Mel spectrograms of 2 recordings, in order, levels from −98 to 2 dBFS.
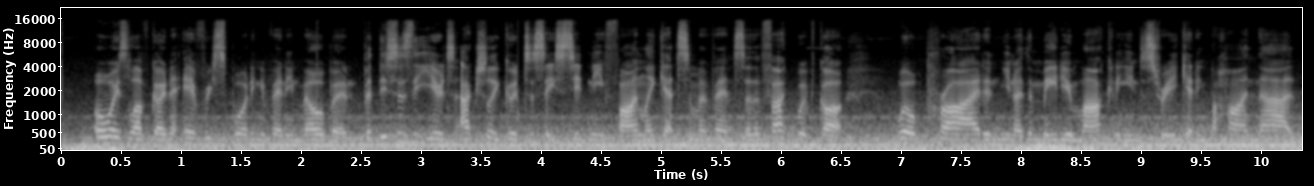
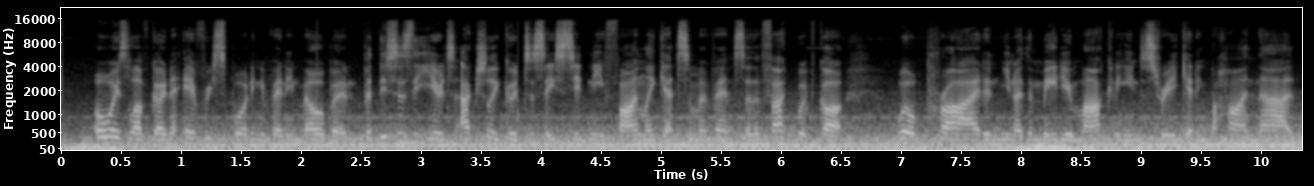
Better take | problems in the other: neither | low rumble; loud; throughout; 6 dB below the speech; the same in both

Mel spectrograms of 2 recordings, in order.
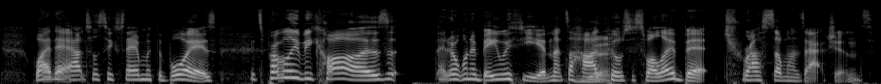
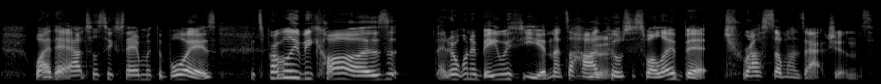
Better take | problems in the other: first | thin; very; fading below 300 Hz

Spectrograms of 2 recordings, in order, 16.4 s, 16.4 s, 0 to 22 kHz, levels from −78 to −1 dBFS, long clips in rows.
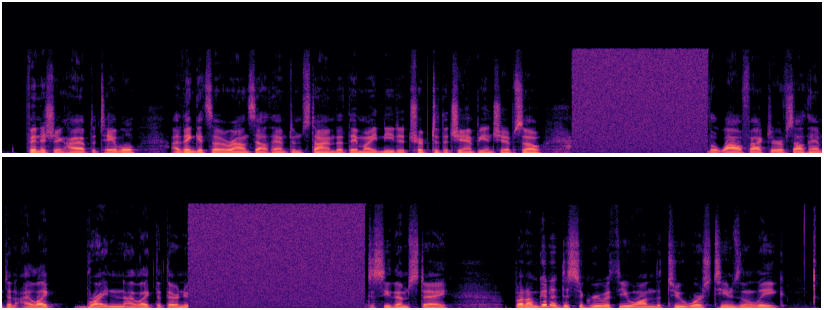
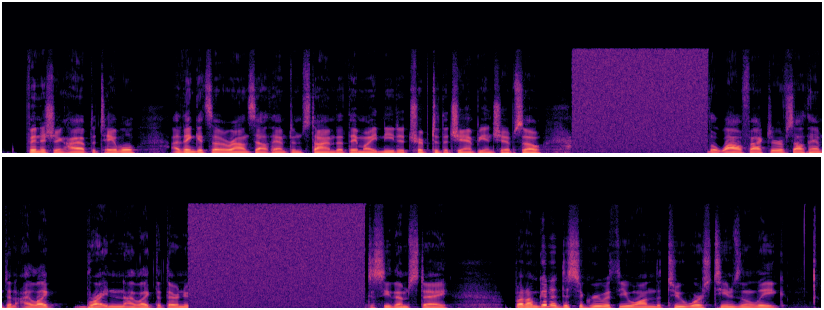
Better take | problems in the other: neither | audio cutting out; filled with static; at 5.5 s for 1.5 s and at 10 s for 2 s; the same in both

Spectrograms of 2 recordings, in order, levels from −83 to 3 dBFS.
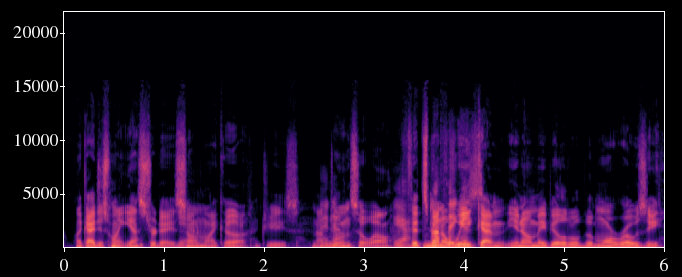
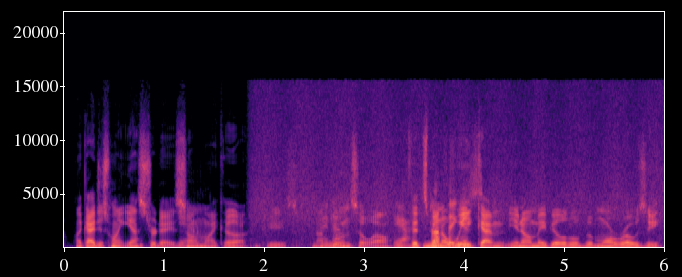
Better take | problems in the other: first | hiss; noticeable; from 2 s on; 15 dB below the speech

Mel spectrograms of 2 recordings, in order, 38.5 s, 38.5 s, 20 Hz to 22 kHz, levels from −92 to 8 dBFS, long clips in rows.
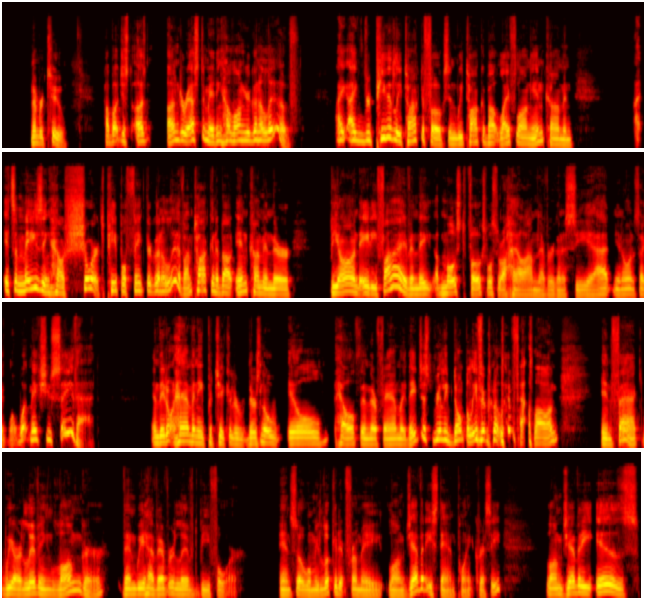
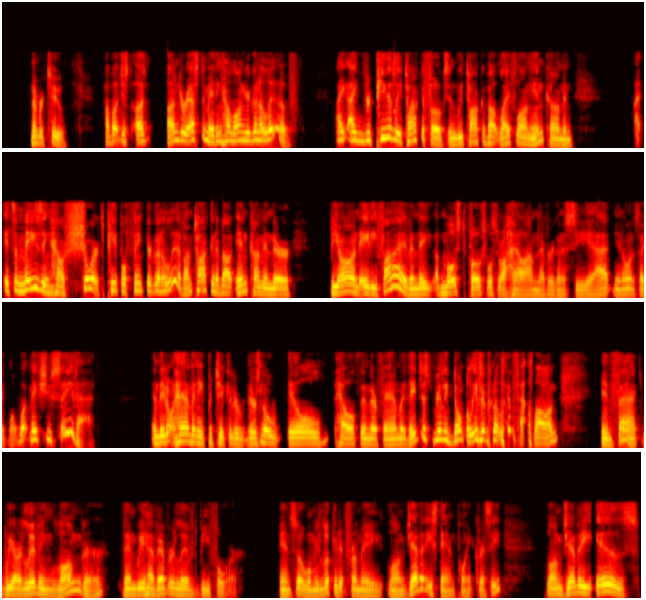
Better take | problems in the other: first | garbled, watery; slightly; nothing above 6 kHz

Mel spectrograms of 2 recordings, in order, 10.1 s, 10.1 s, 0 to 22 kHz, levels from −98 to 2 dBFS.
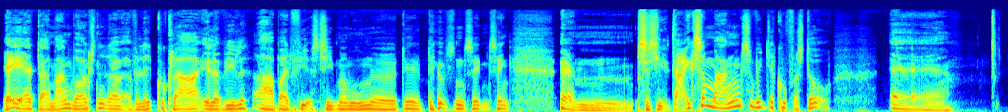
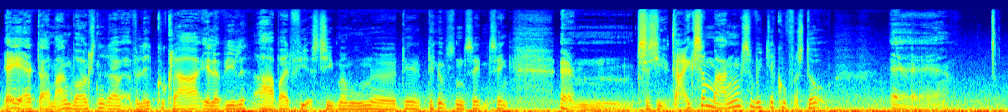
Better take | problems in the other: first | low rumble; noticeable; throughout; 15 dB below the speech

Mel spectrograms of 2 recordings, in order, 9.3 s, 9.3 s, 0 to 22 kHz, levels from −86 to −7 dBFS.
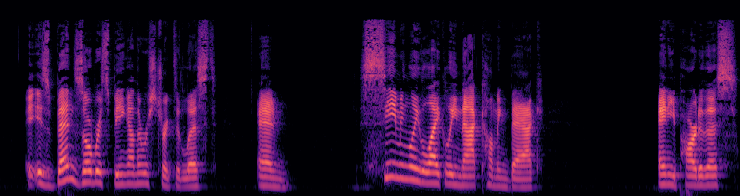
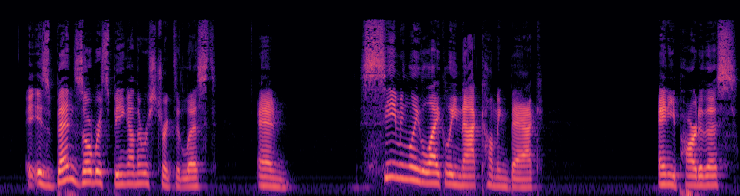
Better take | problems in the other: second | thin; very slightly; fading below 550 Hz

